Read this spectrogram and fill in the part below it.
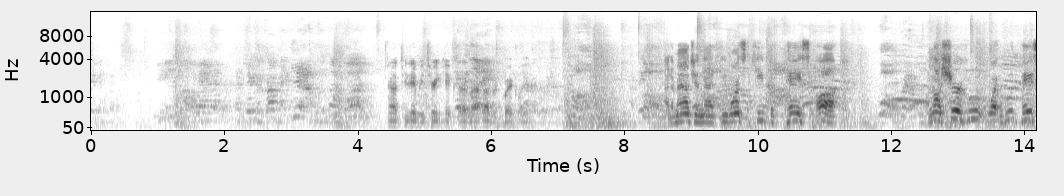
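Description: Men shout and cheer loudly in an echoing hall.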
